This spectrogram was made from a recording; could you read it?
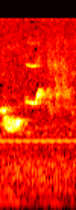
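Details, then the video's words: A song thrush singing at dusk gives one brief, clear whistled phrase that slurs downward, followed by fainter high notes, over a steady low electrical hum. "Song Thrush"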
